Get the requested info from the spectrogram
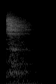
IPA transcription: t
